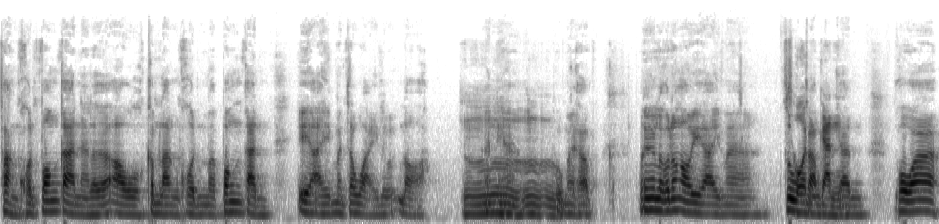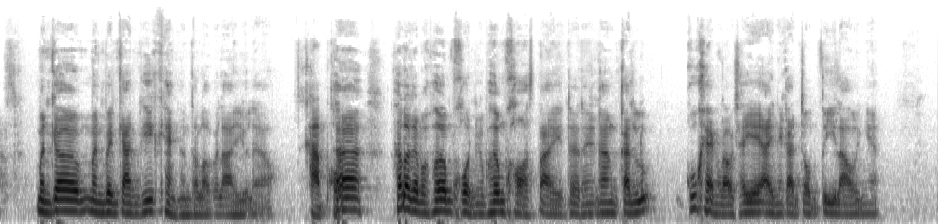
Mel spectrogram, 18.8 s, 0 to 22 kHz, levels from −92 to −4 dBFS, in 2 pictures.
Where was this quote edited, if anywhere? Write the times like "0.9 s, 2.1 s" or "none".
none

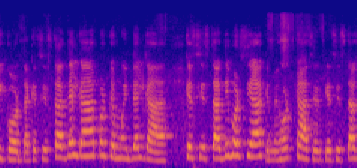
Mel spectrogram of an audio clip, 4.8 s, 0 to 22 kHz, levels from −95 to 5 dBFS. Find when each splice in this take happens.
2.5 s, 3.5 s

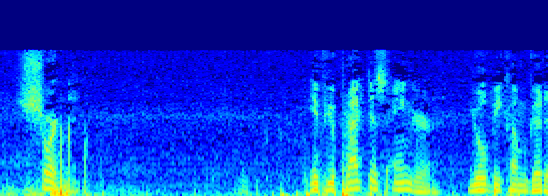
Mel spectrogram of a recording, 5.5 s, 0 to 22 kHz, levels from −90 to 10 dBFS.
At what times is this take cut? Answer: none

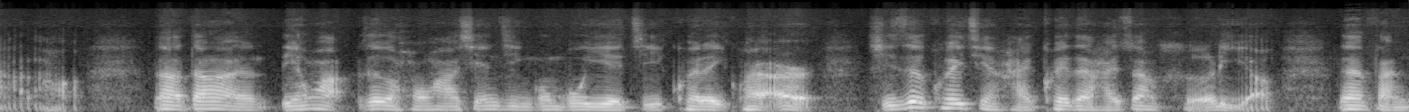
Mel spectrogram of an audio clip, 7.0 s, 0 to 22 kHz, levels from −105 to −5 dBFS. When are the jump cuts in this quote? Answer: 1.4 s

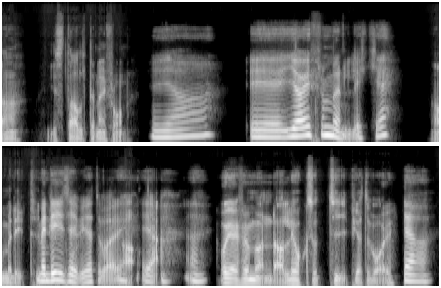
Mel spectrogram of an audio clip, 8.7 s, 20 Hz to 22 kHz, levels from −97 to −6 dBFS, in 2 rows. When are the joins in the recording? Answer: none

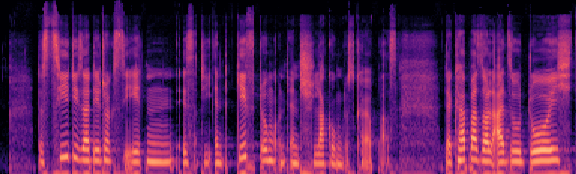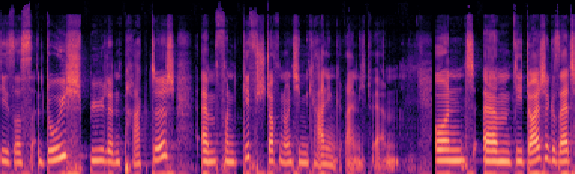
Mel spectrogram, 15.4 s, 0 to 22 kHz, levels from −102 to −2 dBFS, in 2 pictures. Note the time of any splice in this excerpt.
2.6 s, 13.4 s

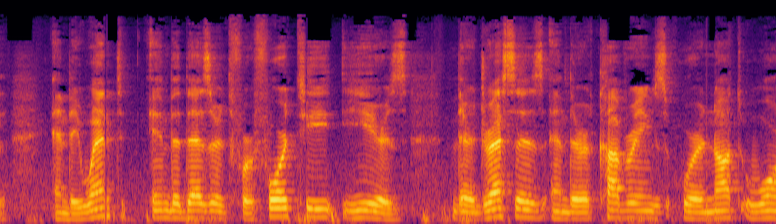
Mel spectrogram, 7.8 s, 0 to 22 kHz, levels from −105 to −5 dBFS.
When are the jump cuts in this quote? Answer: none

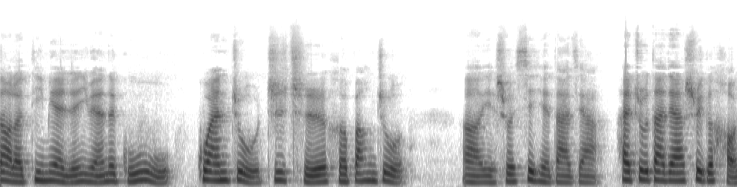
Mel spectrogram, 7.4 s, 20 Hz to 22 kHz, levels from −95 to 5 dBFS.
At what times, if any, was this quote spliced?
none

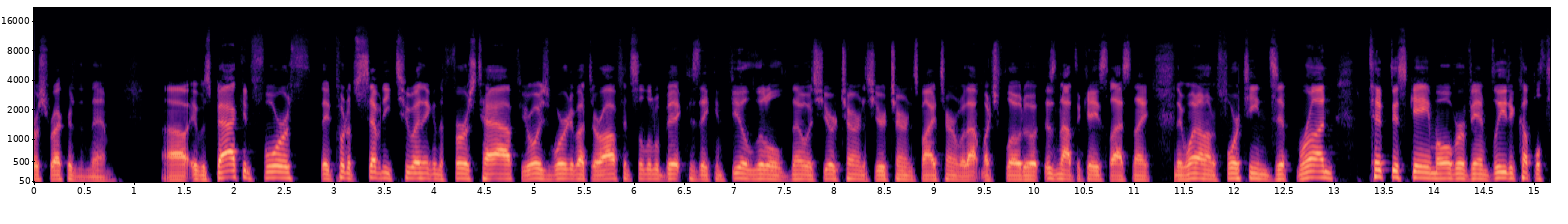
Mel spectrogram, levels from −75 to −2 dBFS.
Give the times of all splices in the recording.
8.3 s, 11.4 s

